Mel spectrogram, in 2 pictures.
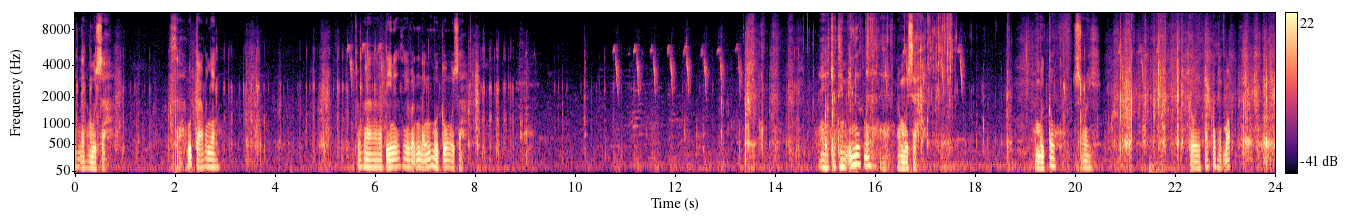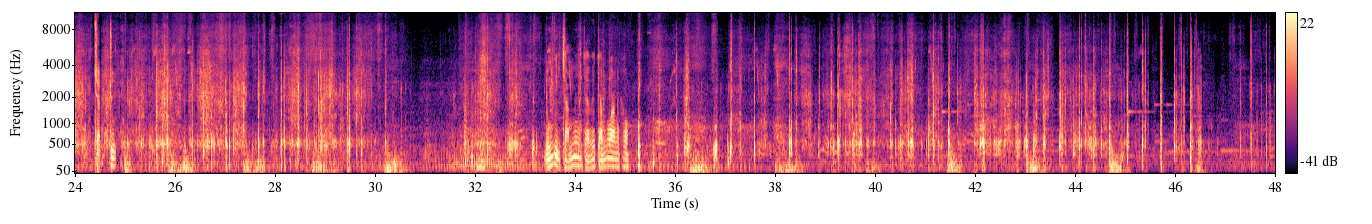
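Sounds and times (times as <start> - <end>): hands crumbling groundbait in plastic: 13.3 - 18.0, 20.7 - 30.7
scraping against plastic basin: 18.6 - 30.6, 31.5 - 48.0.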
